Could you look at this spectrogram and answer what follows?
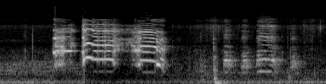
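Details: Chicken egg song: a few loud, harsh, nasal squawks in quick succession, the middle ones drawn out, followed after a short gap by fainter shorter squawks and a soft thud.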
